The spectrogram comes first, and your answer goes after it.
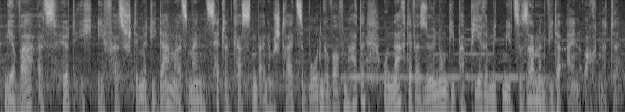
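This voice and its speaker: A man's voice: low voice, background noise, close to an everyday voice. An actor playing a wry, self-justifying male doctoral student who narrates a radio play in a dry, literary way.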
